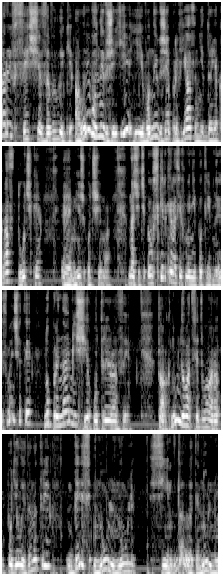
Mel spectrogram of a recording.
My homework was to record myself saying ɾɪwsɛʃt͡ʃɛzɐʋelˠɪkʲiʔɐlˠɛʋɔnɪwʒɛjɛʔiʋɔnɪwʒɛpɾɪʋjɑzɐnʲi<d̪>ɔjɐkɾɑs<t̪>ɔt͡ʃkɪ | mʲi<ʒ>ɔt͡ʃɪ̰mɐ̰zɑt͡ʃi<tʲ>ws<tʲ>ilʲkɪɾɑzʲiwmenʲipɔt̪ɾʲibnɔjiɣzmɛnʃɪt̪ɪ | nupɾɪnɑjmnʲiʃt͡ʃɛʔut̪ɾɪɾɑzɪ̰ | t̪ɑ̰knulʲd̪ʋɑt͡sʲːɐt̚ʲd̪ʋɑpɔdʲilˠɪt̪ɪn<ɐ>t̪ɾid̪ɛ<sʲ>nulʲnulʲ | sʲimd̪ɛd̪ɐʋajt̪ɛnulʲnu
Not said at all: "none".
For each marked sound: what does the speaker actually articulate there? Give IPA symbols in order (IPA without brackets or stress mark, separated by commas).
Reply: d̪, t̪, ʒ, tʲ, kʲ, ɐ, sʲ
